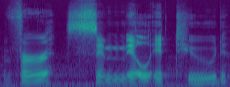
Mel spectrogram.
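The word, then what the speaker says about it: verisimilitude: agree I think um there's an i in the beginning but I think the common pronunciation is ver similitude okay empasis on the mill secondary emphasis on the tude or the primary emphasis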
